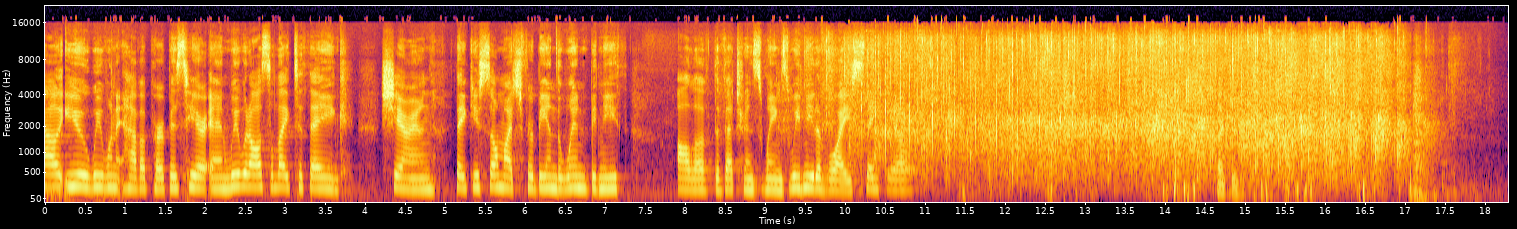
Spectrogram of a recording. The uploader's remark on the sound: Listen to the stories and voices of local veterans recorded live October 2, 2016 at the Sha-nini George Foundation in Mercer, Pennsylvania.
